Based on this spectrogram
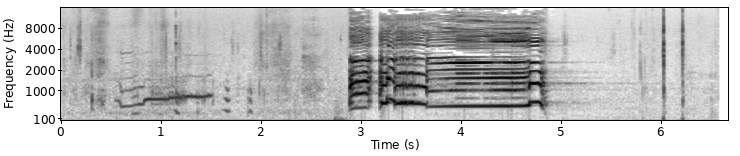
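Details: A rooster gives a soft rising note first, then a loud full crow of nearly two seconds, stepped and harmonic, held level before breaking off, with two sharp clicks and faint background noise afterward.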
